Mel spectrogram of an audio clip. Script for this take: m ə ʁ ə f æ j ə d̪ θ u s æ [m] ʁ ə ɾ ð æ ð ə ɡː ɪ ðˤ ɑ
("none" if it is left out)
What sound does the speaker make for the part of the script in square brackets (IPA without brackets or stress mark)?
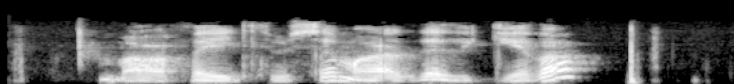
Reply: m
